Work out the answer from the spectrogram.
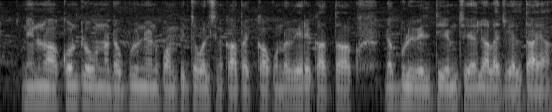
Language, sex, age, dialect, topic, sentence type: Telugu, male, 60-100, Central/Coastal, banking, question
